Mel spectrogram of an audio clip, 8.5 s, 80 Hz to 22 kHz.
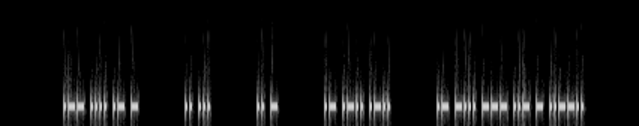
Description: Morse code, heard as a keyed tone, about 38 wpm, 700 Hz. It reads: WHAT IS IT ALL ABOUT?
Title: 3x Word-Spacing - Sentences from Top 100 Words - 40wpm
